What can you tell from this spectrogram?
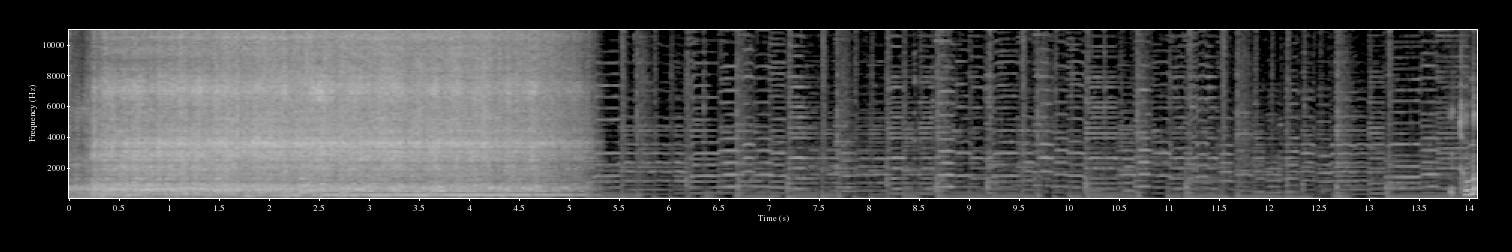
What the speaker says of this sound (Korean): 잘 갈릴 수 있게끔 물을 100ml 정도 넣어서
